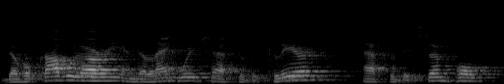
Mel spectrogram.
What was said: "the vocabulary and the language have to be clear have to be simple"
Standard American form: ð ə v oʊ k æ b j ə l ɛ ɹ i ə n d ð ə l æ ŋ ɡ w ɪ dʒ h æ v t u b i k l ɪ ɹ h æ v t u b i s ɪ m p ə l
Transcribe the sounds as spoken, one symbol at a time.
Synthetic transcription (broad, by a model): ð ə v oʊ k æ b j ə l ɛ ɹ i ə n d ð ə l æ ŋ ɡ w ɪ dʒ h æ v t u b i k l ɪ ɹ h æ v t u b i s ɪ m p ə l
